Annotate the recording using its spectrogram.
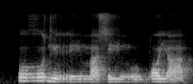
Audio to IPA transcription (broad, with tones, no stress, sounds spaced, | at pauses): o˦ ɣ o˦ d ĩ˨ r iː˨ m a˨ s iː˦˨ ŋ uː˨ b ɔ˦ j a˨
